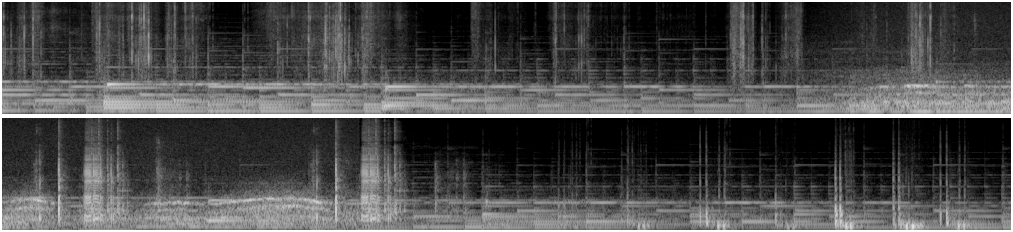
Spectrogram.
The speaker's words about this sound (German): der Holzboden knarzt. In der kargen Leere des kleinen Raums hallen meine Schritte von den weißgetünchten Wänden wieder.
